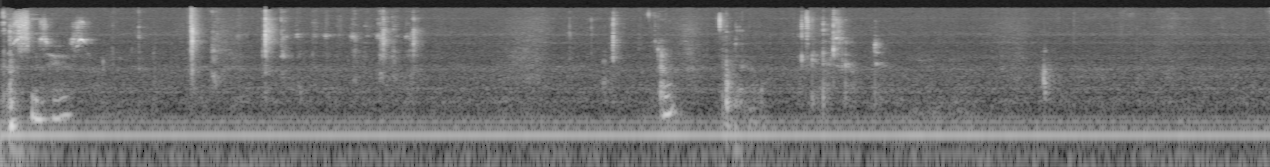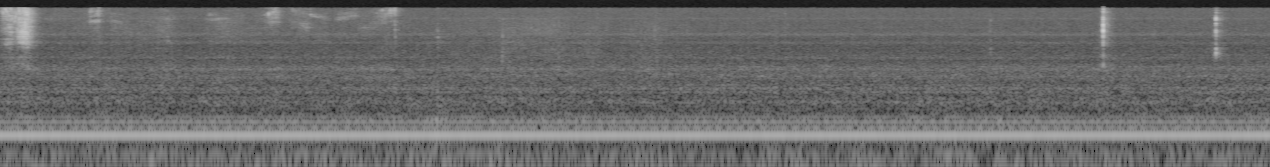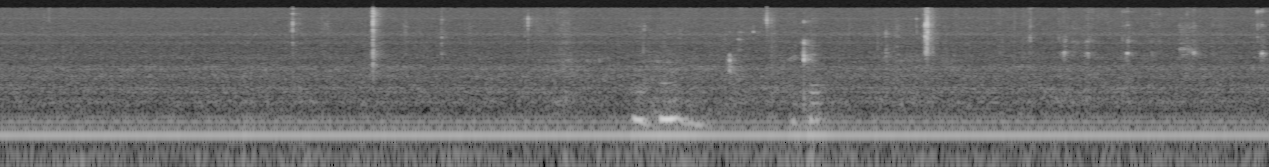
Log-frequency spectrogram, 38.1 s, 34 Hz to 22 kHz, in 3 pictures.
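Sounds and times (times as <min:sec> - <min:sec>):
low electrical hum: 0:00.0 - 0:38.0
comb and scissors handling: 0:01.3 - 0:04.2, 0:12.7 - 0:13.8.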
